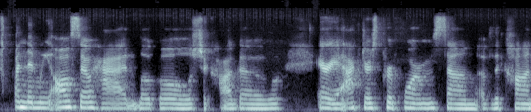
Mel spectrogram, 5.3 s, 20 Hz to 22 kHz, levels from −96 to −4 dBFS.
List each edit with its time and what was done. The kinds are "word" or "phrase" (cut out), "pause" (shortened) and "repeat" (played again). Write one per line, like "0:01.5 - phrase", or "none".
none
